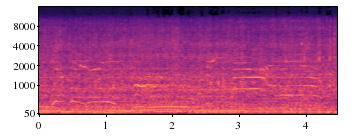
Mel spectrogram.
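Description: Mud-bog truck engine running at a steady low idle, with voices talking over it.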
